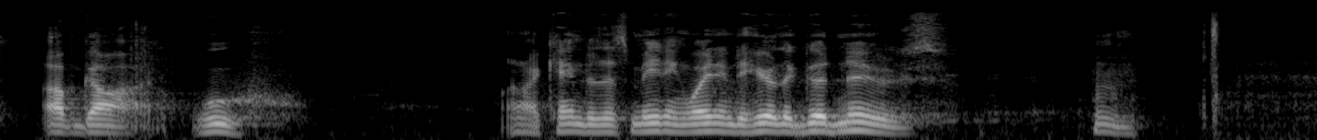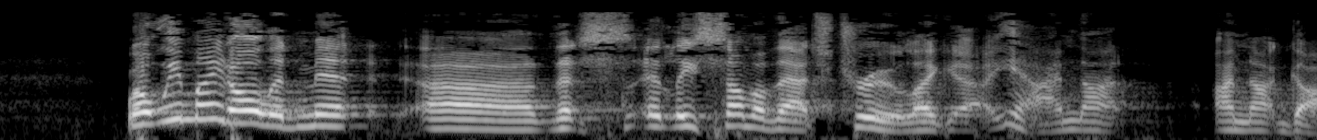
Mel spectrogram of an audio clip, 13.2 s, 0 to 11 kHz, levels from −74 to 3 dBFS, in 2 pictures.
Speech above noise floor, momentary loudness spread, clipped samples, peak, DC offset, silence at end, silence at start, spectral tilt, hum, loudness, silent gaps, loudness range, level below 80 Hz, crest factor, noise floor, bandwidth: 50 dB; 19 LU; under 0.1%; -2 dBFS; under 0.1%; 0 s; 0.25 s; -3.5 dB/octave; none; -18 LUFS; none; 16 LU; -60 dBFS; 18 dB; -68 dBFS; 8.8 kHz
